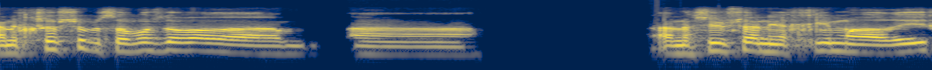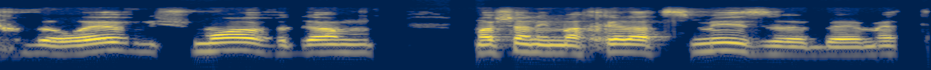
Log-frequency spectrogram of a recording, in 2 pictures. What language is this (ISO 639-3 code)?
heb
